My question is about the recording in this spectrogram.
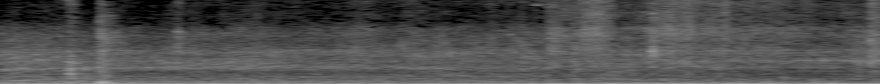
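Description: Vehicle engine idling with a steady low hum, under faint background voices.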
